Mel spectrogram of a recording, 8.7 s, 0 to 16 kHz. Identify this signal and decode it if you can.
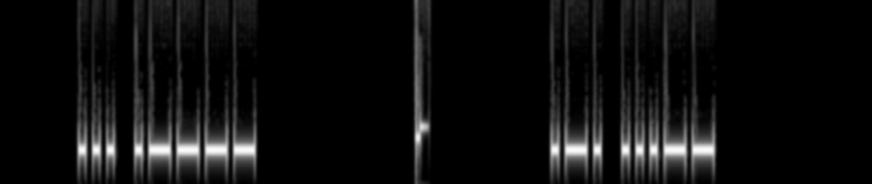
Morse code, heard as a keyed tone, about 17 wpm, 700 Hz. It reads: S 1 R 3
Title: Single-Letter Single-Number 17wpm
